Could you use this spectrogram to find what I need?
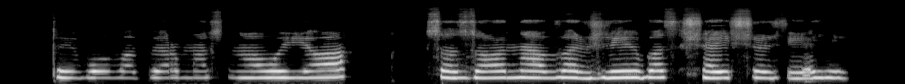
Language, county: Lithuanian, Vilnius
